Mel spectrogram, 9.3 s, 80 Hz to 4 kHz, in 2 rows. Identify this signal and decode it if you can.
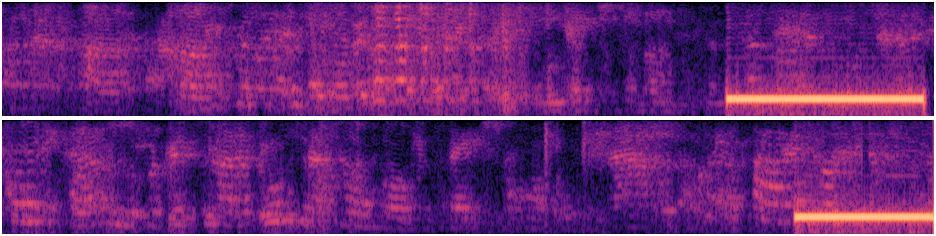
Ringback tone (Europe, 425 Hz), with speech.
